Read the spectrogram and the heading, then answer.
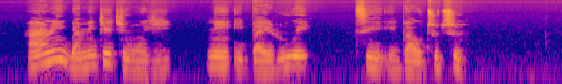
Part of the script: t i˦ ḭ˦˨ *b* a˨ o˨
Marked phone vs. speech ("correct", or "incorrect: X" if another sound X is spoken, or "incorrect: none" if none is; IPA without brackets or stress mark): incorrect: ɡ͡b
